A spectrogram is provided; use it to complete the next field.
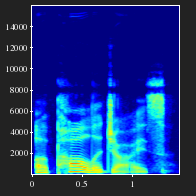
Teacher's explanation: this o is stressed and it sounds like ah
